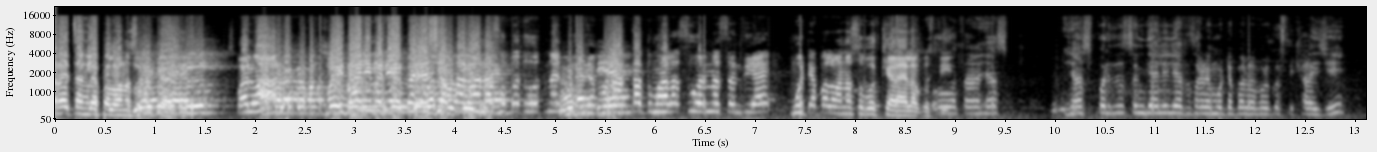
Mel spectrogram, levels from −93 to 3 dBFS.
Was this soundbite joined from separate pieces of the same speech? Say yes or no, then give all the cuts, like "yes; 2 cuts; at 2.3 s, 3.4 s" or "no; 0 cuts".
no; 0 cuts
